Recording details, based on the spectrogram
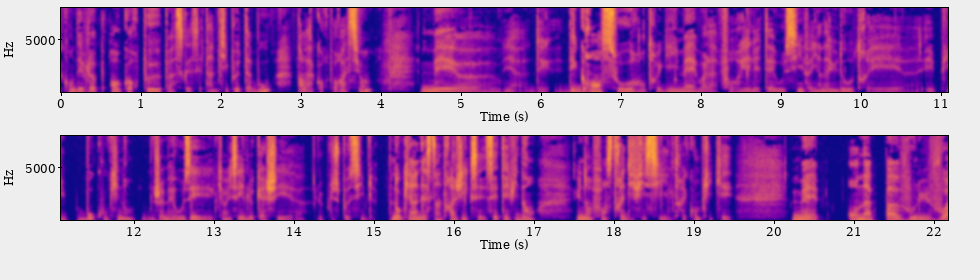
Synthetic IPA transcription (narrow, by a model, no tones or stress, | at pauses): kɔ̃d̪evlɔpɑ̃kɔʁpøpaʁsə̥kəsɛt̪ɛ̃pət̪ipøt̪abud̪̥ɑ̰̃lʔakɔʁpɔʁasjɔ̃ | mɛøilja̰d̪ḛd̪eɡʁɑ̃suʁɑ̃t̪χəɡʲijmɛvwa̰la̰fɔʁeɛlet̪ɛosiɑ̃fɛ̰̃iljɑ̃nayd̪ot̪χḛø̰ḛpɥibokʰukʲinɔ̃ʒamɛ̰ozḛkʲiɔ̃esejed̪ələkaʃeøləplyspɔsibld̪ɔ̃kiljaɛ̃d̪ɛst̪ɛ̃t̪χaʒiksɛ̰sɛt̪evid̪ɑ̃ynɑ̃fɑ̃st̪χɛd̪ifisḭlt̪χɛkɔ̃plikʲʰḛ | mɛ | ɔ̃napavulyvwa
